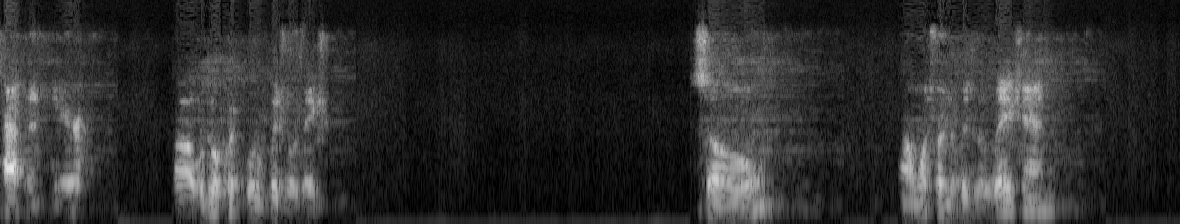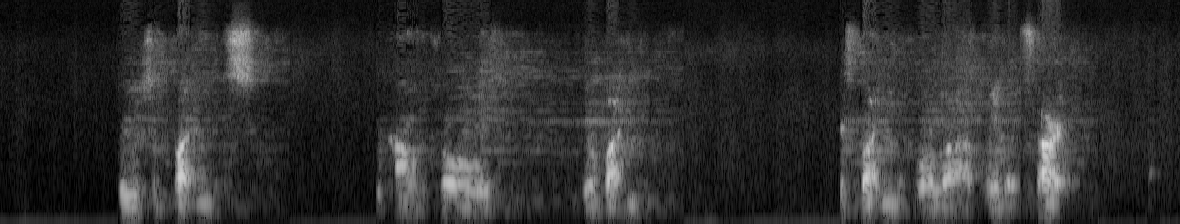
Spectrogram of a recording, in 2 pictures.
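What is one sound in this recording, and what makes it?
A man talks calmly into a close microphone, explaining in short phrases with pauses.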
